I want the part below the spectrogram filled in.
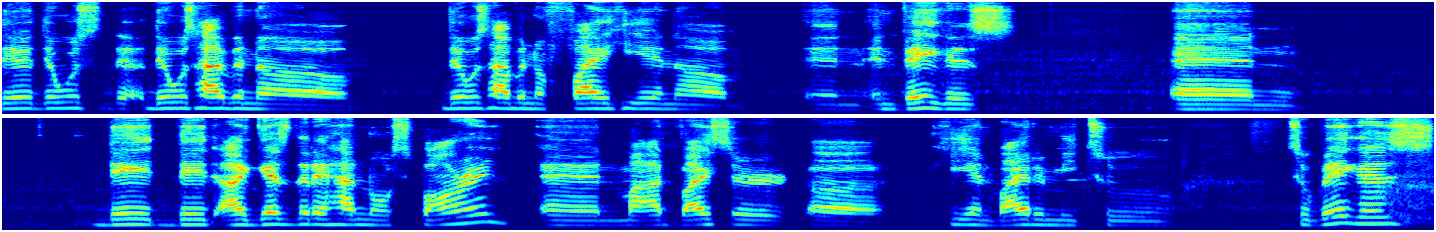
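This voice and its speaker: The intonation stays fairly even while the loudness swings widely, and long pauses come often. The pace is fairly slow, with a dry, close sound and no echo. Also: man, fairly high pitch for a man. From Mexico, raised in the Bronx, New York. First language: Spanish. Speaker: pro boxer. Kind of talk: interview. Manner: halting, many repeated words.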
